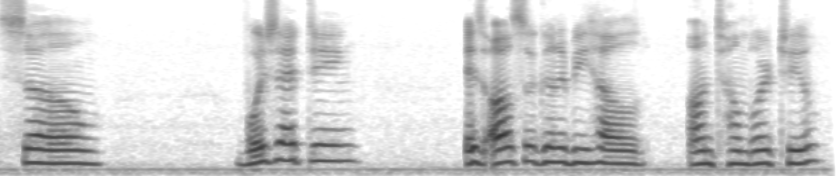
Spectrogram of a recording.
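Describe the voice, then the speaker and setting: A teenage girl, 16, who makes amateur voice-acting content, rambles hesitantly through a casual vlog-style announcement. Her voice is a little high and level in tone, slow, warm, and touched with vocal fry, captured on a cheap, slightly distorted microphone.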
